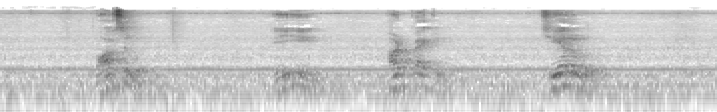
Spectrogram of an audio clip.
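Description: A middle-aged man speaks calmly into nearby microphones in short phrases.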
